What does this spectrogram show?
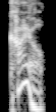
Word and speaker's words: Kiel: Kyle. Or I may not be pronouncing it. You did great. Okay. So, It's spelled Kiel, but it's pronounced Kyle.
